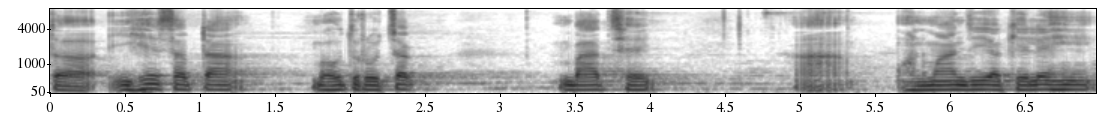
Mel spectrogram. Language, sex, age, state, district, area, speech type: Maithili, male, 45-60, Bihar, Sitamarhi, rural, spontaneous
